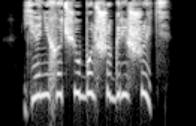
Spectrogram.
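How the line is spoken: Tearful. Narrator (Russian): сквозь слезы произнесла Маргарита

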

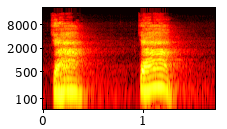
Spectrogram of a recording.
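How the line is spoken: Anguished scream. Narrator (Vietnamese): Tư Đồ Hồng thấy cha bị thương liền gào lên

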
